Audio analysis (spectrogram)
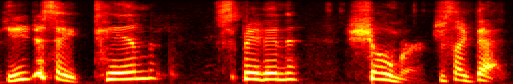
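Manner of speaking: slow, high, one word per beat. Retold or imitated. DJ showing a six-year-old his drop, slowly on beat. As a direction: coach a child, spacing each word out. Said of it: "say it on beat".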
